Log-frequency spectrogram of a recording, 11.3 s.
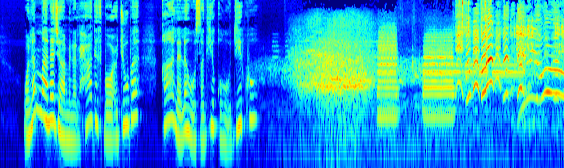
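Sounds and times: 
speech: 0.5s - 5.2s
speeding car engine rushing past: 5.2s - 10.3s
car horn blasts: 7.5s - 9.2s
laughter: 8.8s - 11.2s.

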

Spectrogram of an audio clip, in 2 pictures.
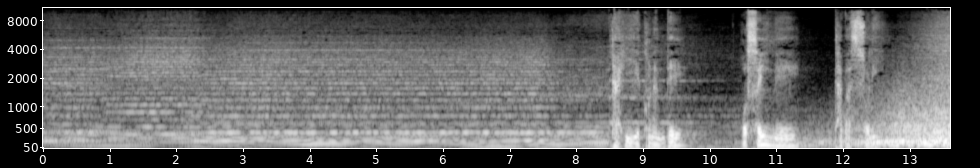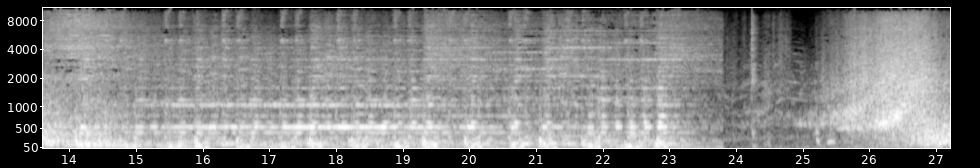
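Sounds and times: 
speech: 8.7s - 9.7s, 10.5s - 13.1s
enemy aircraft engine roar overhead: 11.0s - 23.8s, 25.0s - 27.2s
rising rushing whoosh: 11.2s - 15.5s, 25.1s - 27.2s.

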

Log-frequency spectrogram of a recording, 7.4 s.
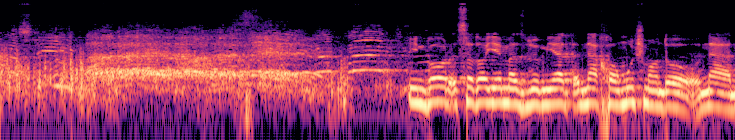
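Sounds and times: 
crowd chanting protest slogans: 0.0s - 3.5s
speech: 4.1s - 7.3s.

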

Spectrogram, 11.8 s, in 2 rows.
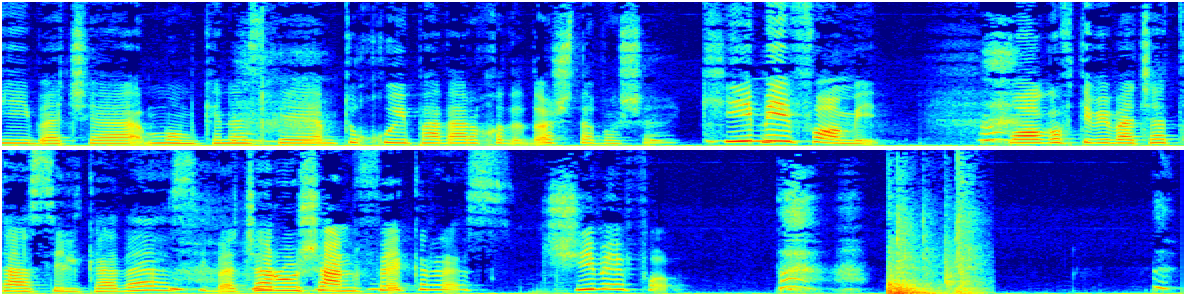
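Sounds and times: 
speech: 0.0s - 10.3s
door opening: 10.4s - 10.9s.

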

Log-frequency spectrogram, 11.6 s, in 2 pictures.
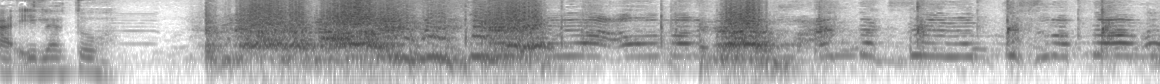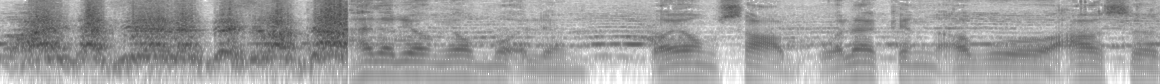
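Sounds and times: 
speech: 0.0s - 4.6s, 5.2s - 11.5s
large crowd chanting in unison at a mass funeral: 0.9s - 10.2s.

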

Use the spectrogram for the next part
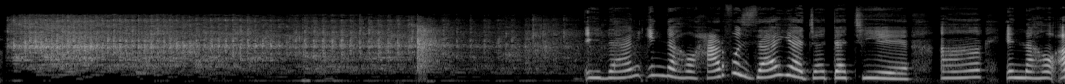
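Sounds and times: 
letter wheel ratchet clicking: 0.0s - 6.5s
speech: 5.8s - 10.6s.

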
